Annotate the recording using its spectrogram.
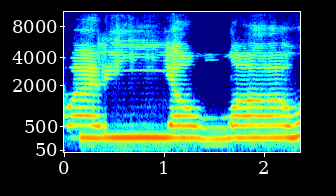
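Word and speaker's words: وليّ الله: Inna waliyallahu alladzi Li-nya ditekan karena dia bertasydid.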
